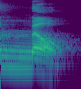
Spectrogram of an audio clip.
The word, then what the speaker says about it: milk: And milk sounded like milk. So did you hear that the final K sound, that K, was not pronounced? It was just a milk, milk. So you put your tongue in the position of a K, milk, but you just don't push out that sound. Milk, milk.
